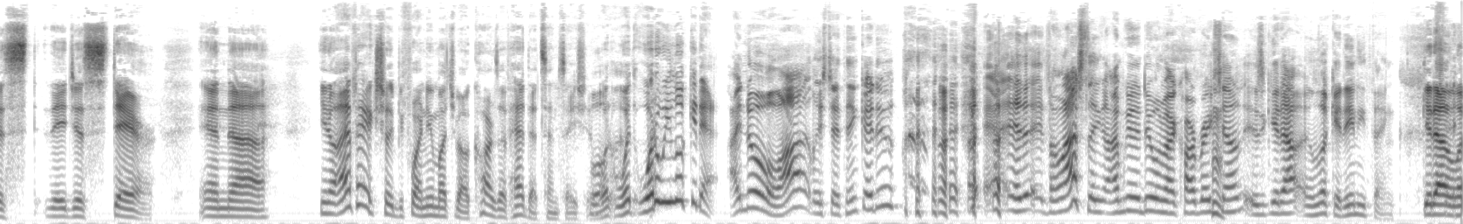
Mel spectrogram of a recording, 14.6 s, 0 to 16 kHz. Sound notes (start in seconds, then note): 9.0 both laugh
